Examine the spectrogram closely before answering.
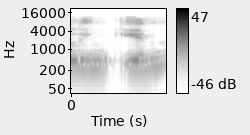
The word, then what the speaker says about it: LinkedIn: Eh, teman-teman yang belum punya seperti Linkin, LinkedIn gitu ya, bacanya LinkedIn eh baca bahasa Indonesianya LinkedIn, Linkin gitu bahasa bahasa ininya gitu ya, bahasa populernya.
